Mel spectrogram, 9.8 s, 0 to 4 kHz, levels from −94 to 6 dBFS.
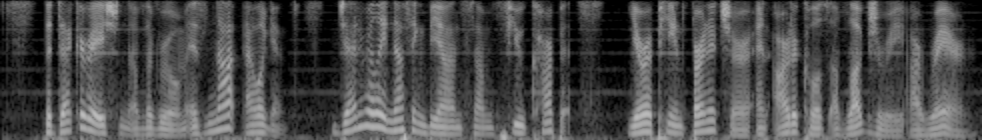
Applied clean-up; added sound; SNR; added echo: neural separator model SepFormer DNS4.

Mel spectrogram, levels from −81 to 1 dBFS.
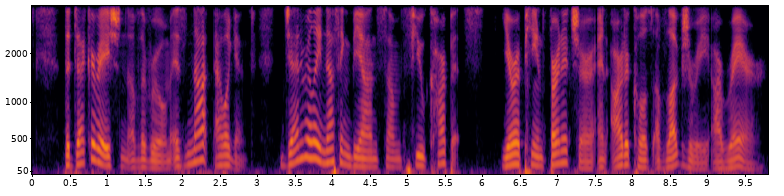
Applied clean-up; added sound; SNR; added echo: none; none; none; none.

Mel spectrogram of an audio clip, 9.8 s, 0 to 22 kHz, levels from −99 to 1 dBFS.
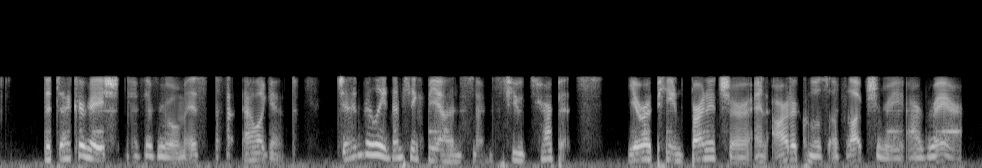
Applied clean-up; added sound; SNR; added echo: neural diffusion model UNIVERSE++.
